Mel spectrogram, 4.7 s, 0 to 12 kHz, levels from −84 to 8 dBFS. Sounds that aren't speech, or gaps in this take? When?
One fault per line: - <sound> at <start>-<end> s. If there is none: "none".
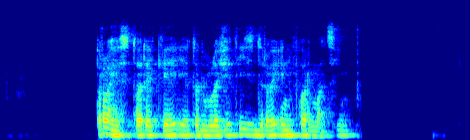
none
